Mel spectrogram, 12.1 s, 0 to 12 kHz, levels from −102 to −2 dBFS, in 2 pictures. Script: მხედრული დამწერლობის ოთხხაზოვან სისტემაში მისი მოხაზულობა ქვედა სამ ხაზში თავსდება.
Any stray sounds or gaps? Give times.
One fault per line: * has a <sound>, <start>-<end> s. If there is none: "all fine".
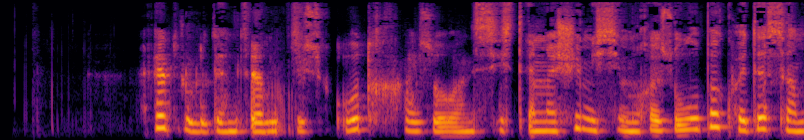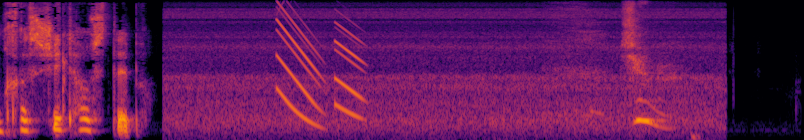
* has a chirp, 8.1-8.8 s
* has a sneeze, 10.1-11.3 s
